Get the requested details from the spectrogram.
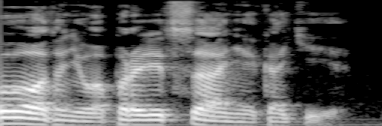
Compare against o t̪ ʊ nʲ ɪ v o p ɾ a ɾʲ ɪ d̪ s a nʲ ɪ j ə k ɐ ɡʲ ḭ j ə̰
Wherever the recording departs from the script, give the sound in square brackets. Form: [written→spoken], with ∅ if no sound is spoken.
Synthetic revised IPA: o t̪ ʊ nʲ ɪ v o p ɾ [a→ə] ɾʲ ɪ [d̪→t̪] s a nʲ ɪ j ə k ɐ [ɡʲ→kʲ] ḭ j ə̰

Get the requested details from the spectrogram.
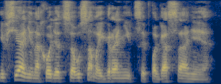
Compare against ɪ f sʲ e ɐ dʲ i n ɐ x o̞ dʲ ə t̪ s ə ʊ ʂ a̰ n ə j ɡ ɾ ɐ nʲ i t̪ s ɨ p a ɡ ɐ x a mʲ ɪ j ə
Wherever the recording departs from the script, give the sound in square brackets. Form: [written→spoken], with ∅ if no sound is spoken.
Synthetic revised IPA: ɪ f sʲ e ɐ [dʲ→nʲ] i n ɐ x o̞ dʲ ə t̪ s ə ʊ [ʂ→s] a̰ [n→m] ə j ɡ ɾ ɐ nʲ i t̪ s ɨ p [a→ə] ɡ ɐ [x→s] a [mʲ→nʲ] ɪ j ə

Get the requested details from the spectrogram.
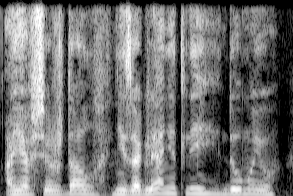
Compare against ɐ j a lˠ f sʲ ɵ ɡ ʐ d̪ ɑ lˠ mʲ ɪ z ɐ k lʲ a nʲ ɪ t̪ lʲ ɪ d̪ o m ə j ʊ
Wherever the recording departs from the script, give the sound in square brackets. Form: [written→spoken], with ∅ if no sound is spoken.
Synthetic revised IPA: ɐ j a [lˠ→∅] f sʲ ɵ [ɡ→∅] ʐ d̪ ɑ lˠ [mʲ→nʲ] ɪ z ɐ [k→ɡ] lʲ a nʲ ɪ t̪ lʲ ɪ d̪ [o→u] m ə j ʊ

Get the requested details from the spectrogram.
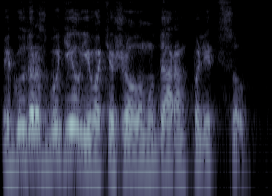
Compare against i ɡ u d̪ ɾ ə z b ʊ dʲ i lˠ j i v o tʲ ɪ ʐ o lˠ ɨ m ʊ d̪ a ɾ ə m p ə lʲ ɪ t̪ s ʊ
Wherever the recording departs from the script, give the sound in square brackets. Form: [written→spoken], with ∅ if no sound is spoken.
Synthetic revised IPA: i ɡ u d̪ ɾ ə z b ʊ dʲ i lˠ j [i→ɪ] v o tʲ ɪ ʐ o lˠ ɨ m ʊ d̪ a ɾ ə m p ə lʲ ɪ t̪ s [ʊ→u]

